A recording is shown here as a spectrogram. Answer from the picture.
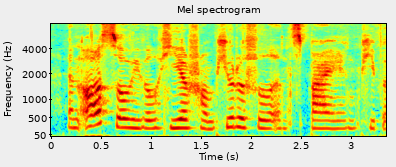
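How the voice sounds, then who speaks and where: Speaking with a German accent, a woman uses a fairly high pitch and fairly even intonation. The recording is very clean, with a silent background. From Germany. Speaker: mentor and podcast host. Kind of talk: podcast monologue. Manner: gentle, warm.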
